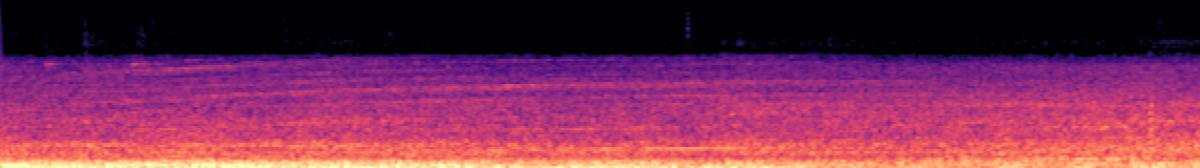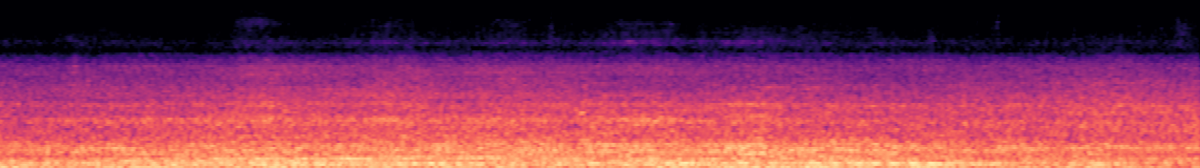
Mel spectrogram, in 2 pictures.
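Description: Street traffic ambience: a vehicle's low rumble is loudest at the start and fades over the first few seconds, then a steady hum of traffic carries on.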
